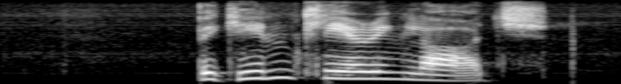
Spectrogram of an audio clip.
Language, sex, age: English, female, 21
